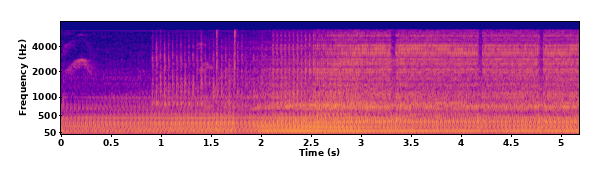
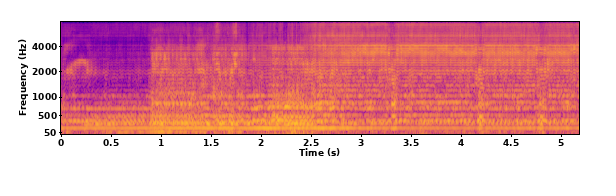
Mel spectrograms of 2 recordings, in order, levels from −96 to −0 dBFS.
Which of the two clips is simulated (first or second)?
second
